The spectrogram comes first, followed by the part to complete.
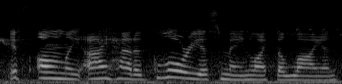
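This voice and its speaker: A woman voicing a fretful, self-doubting female hippopotamus in a storybook, plaintive and drawn-out. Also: fairly high pitch, slight background noise, natural voice. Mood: sad, wistful.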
